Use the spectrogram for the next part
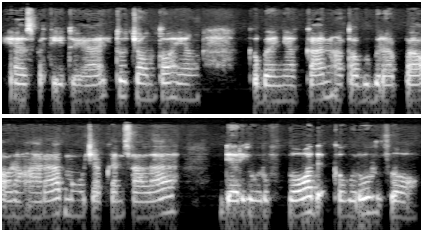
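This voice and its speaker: A woman calmly explaining Quran recitation rules to her students. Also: medium pitch, moderate pace, gravelly, slightly rough. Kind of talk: explaining a lesson.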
